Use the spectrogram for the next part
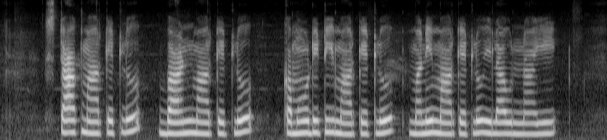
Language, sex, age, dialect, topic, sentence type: Telugu, female, 18-24, Southern, banking, statement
